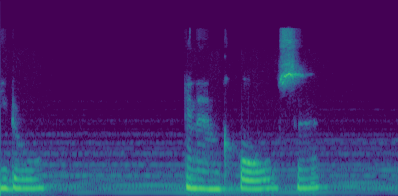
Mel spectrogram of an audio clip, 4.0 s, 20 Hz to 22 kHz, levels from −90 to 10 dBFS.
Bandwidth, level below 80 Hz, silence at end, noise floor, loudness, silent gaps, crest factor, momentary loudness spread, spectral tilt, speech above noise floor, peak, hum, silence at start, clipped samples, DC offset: 12.5 kHz; -66 dBFS; 0 s; -46 dBFS; -24 LUFS; none; 16 dB; 24 LU; -6 dB/octave; 24 dB; -10 dBFS; none; 0 s; under 0.1%; under 0.1%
